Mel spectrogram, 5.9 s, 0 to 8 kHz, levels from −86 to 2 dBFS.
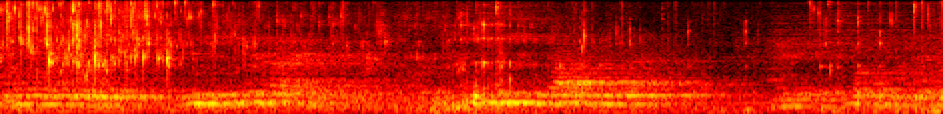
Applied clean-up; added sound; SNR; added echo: none; Trickle, dribble / Sink (filling or washing); -1 dB; reverberation time 2.1 s.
